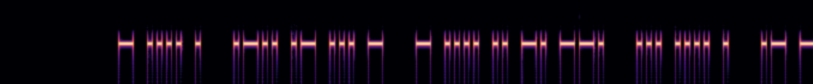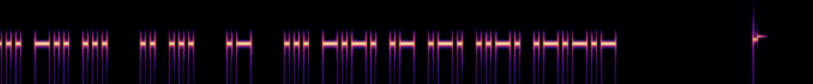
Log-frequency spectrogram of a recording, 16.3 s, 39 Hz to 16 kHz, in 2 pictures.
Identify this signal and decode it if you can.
Morse code, heard as a keyed tone, about 25 wpm, 700 Hz. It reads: THE LAST THING SHE ADDS IS A SCARF.
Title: Easy Phrases 25wpm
